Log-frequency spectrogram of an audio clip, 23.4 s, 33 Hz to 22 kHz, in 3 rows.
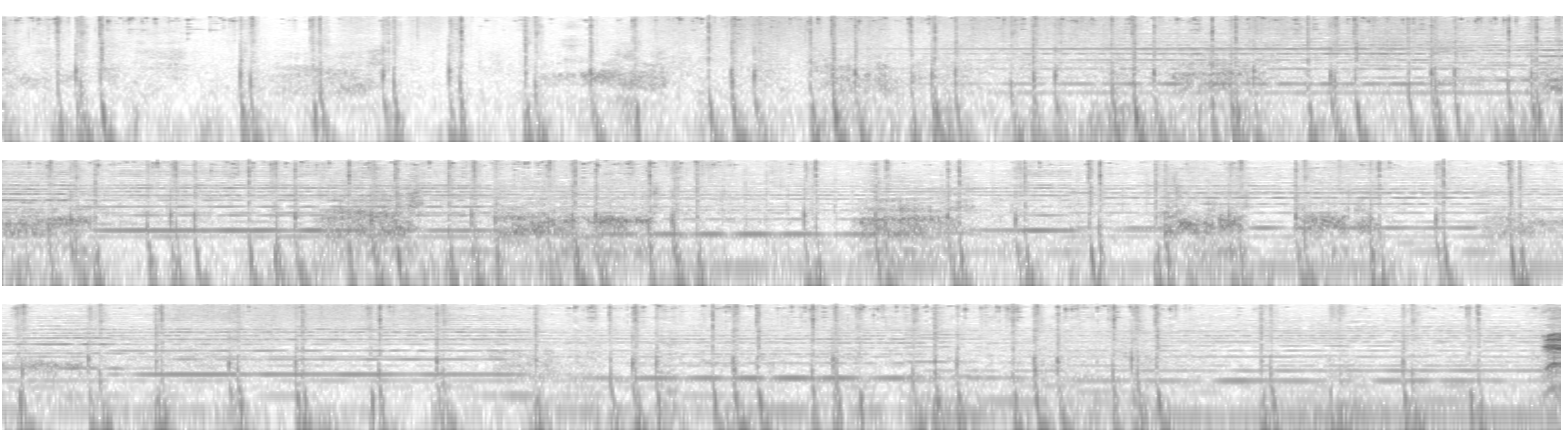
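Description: Steady rhythmic hoofbeats of a galloping horse in The Witcher 3 video game continue throughout at low volume, with tonal game music underneath.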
